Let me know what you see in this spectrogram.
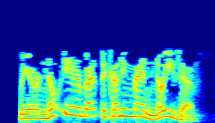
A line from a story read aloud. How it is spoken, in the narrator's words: Nanny Ogg added cheerfully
